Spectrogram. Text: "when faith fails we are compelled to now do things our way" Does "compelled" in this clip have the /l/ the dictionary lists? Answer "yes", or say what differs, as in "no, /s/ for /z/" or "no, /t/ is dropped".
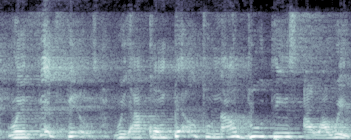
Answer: yes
